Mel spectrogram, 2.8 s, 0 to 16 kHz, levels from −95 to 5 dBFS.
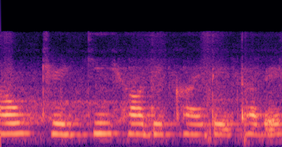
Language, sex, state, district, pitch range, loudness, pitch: Chhattisgarhi, female, Chhattisgarh, Sukma, 230-235 Hz, -18 LUFS, 230 Hz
